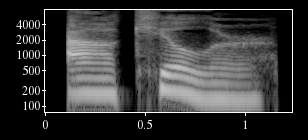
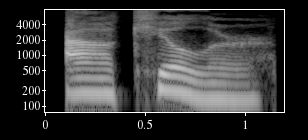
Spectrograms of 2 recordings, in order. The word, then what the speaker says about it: ocular: ocular First, let's hear its American pronunciation. ocular Now, read the syllables of US pronunciation shown on the screen naturally. ah kyuh luh ocular ah kyuh luh ocular Now, let's focus on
